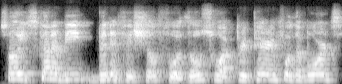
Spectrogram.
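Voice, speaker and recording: Against a quiet background, a man with an Egyptian accent speaks at a moderate pace. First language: Arabic. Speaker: pathology resident preparing for boards. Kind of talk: channel introduction talk. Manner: hesitant with many filler uhs.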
